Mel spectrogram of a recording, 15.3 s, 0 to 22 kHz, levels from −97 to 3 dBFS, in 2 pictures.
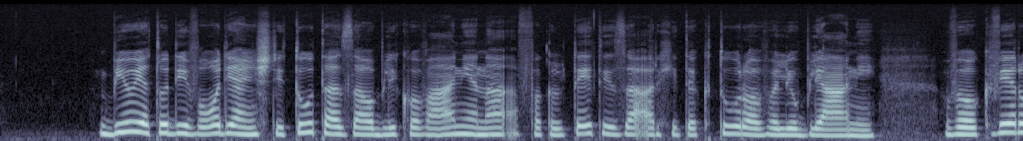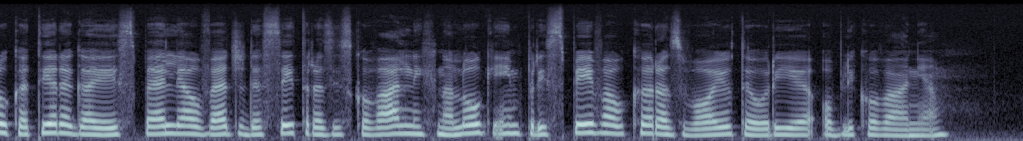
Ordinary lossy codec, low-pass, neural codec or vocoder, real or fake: none; 19.8 kHz; vocoder, 44.1 kHz, 128 mel bands every 512 samples, BigVGAN v2; fake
